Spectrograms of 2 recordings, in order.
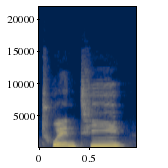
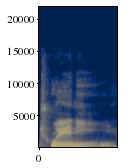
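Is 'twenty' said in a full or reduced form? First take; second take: full; reduced. First: The word is said in its full form. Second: The word is said in a reduced form. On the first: "en vez de como twenty" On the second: "en inglés de Estados Unidos también ... dicen twenty"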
